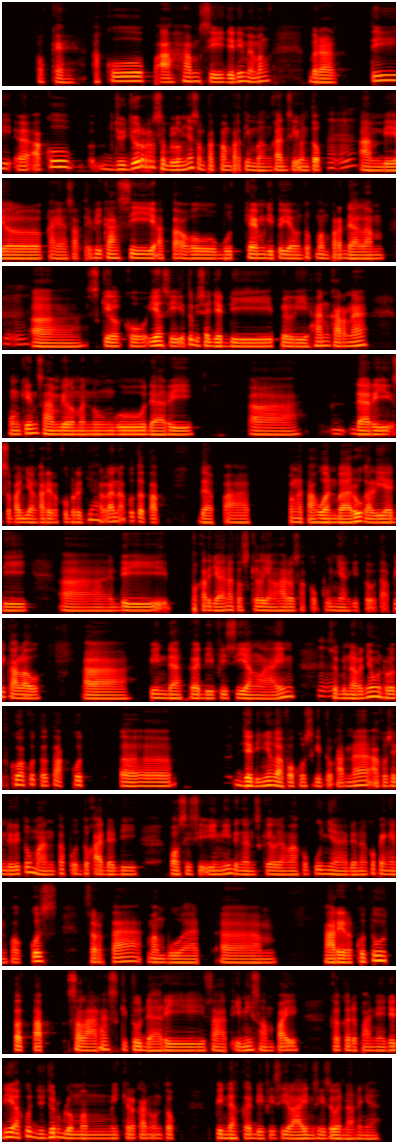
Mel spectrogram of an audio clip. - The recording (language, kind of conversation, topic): Indonesian, advice, Bagaimana saya tahu apakah karier saya sedang mengalami stagnasi?
- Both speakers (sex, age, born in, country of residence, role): female, 50-54, Indonesia, Netherlands, advisor; male, 25-29, Indonesia, Indonesia, user
- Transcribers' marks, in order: in English: "bootcamp"; in English: "skill-ku"; in English: "skill"; in English: "skill"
